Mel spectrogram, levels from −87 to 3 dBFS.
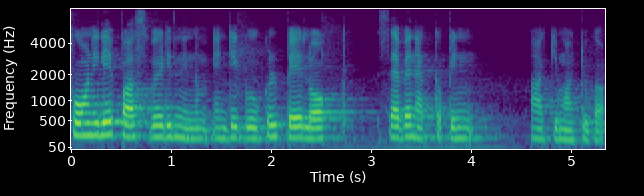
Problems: low volume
